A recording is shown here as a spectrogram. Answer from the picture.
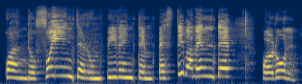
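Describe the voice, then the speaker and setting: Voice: high-pitched, slow pace. A performer voicing a cheerful young princess who tells a children's story in a sing-song, giggly way. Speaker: co-host storyteller. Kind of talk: storybook narration for kids.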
